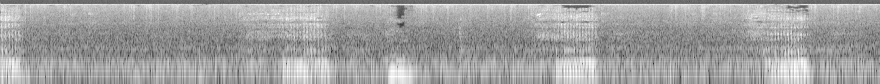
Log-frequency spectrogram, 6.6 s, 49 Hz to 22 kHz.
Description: Nishka - My 9 Month Old Golden Snoring , lol man she must have been so tired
